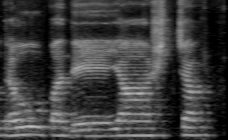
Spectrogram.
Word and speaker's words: द्रौपदेयाश्च: सौभद्रो द्रौपदेयाश्च, सौभद्र द्रौपद्याश्च দেটা দীর্ঘ, দে একারটা দীর্ঘ।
